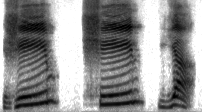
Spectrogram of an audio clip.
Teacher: यहां पर हम उस या की मिसाल देंगे जिस पे मद ना हो, गैर मद्दा। जीम, शीन और गैर मद्दा या, इन तीनों का मखरज क्या है? जबान का दरमियानी हिस्सा, यानी बीच, मिडल ऑफ द टंग, दरमियानी हिस्से को हम ऊपर की तरफ मिलाएंगे। बहुत आसान, ऊपर की तरफ मिलाएंगे दरमियानी हिस्सा।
